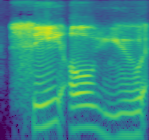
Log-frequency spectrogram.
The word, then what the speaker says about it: couscous: can pull out of your brain there Mike c-o-u-s-c-o-u-s it's a middle eastern staple yeah it's uh this is pronounced couscous uh National Day national day yeah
